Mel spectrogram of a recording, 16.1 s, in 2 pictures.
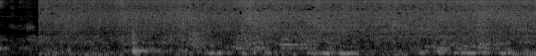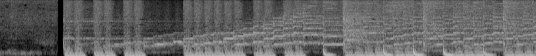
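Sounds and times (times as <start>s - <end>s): spatula stirring in a pan: 0.2s - 9.0s
food sizzling in a frying pan: 0.6s - 9.0s.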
